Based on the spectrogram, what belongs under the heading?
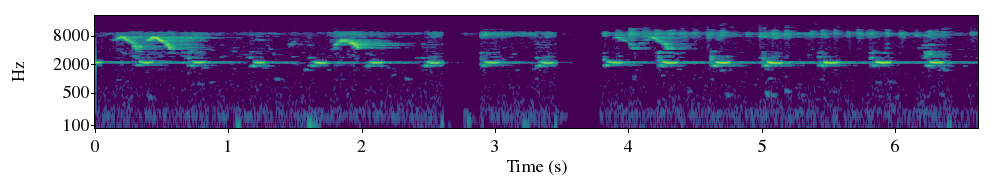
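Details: Common redshank in Greece repeating short piping 'tyu' notes, about two or three per second, while another bird gives thin, high, sweeping chirps over the top.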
